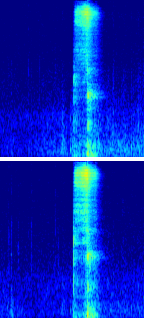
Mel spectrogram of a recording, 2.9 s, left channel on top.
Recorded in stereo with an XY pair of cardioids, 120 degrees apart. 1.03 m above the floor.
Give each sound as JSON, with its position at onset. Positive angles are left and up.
{"t": 1.5, "sound": "a whoosh", "azimuth_deg": -60, "distance_m": 0.8}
